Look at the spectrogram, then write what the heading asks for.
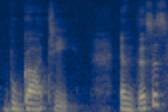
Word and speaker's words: Bugatti: In American English though, it sounds like Bugatti because of the American flap T, which sounds like a fast D.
